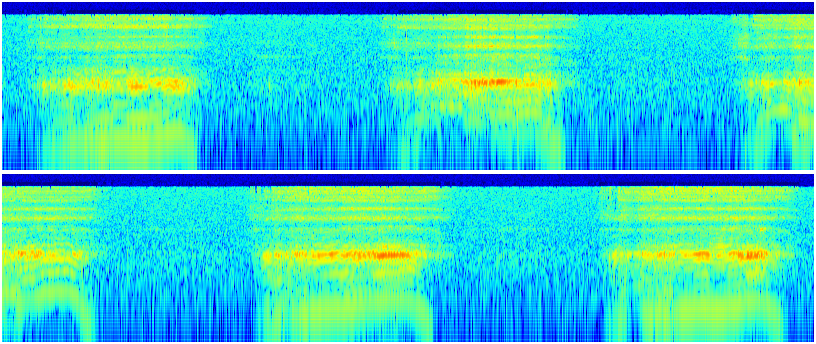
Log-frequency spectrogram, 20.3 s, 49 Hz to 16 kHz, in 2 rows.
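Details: Sleeping adult man snoring loudly and rhythmically, about 14 snores a minute with quiet pauses, keeping another person awake. Finding: snoring.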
